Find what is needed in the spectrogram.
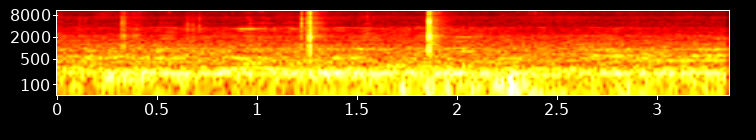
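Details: Lancing pen for home blood glucose testing being closed after inserting a new lancet, adult self-testing: a few sharp plastic clicks against quiet room noise.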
